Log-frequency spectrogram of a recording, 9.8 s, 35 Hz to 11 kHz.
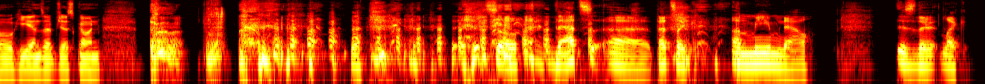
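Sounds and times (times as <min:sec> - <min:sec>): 
speech: 0:00.0 - 0:01.8, 0:02.6 - 0:09.8
person vocally imitating a cough covering a fart: 0:01.5 - 0:02.6
laughter: 0:02.4 - 0:07.6.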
